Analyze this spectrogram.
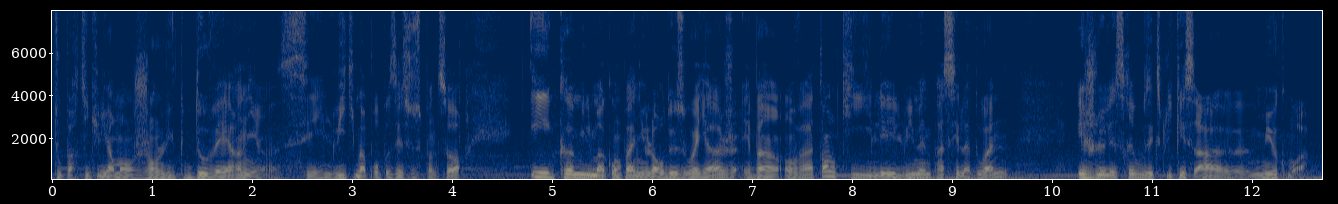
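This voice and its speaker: Music in the background behind a man's medium-pitched voice with ordinary pitch variation. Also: moderate pace. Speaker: science YouTuber. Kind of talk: travel vlog. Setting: airport. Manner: hesitant, many fillers.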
